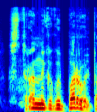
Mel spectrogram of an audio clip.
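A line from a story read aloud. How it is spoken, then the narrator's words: Muttered. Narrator (Russian): пробормотал Сергей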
